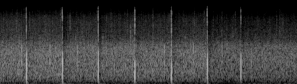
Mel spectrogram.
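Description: A graduation commencement audience applauds in a steady wash of clapping, with one nearby pair of hands striking sharp, evenly spaced claps about three times a second above the crowd.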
